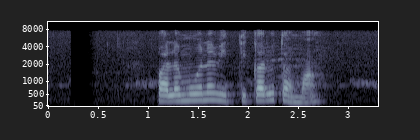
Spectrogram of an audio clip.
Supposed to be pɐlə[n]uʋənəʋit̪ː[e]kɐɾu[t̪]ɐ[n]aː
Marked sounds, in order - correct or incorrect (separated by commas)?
incorrect, incorrect, correct, incorrect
